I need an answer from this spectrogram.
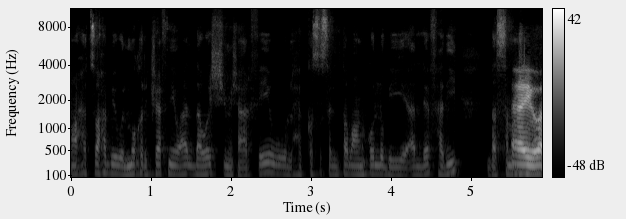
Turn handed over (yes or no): no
